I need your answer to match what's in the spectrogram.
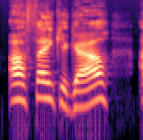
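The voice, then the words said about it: Poor attempt at British accent. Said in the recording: “I can't do a British accent at all... Did I really just attempt a British accent?”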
